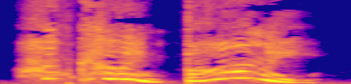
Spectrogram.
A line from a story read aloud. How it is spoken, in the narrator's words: she cried out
